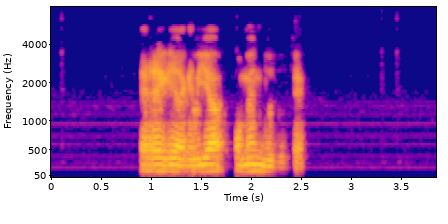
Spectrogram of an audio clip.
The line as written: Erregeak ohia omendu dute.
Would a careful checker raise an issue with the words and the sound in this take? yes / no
no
